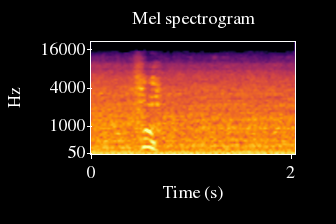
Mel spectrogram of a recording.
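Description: New Holland CX combine harvester's diesel engine running steadily with a low rumble.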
